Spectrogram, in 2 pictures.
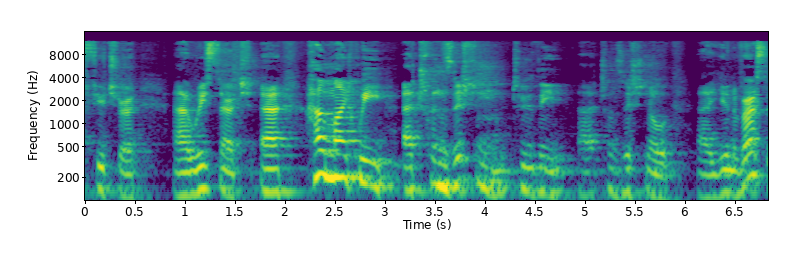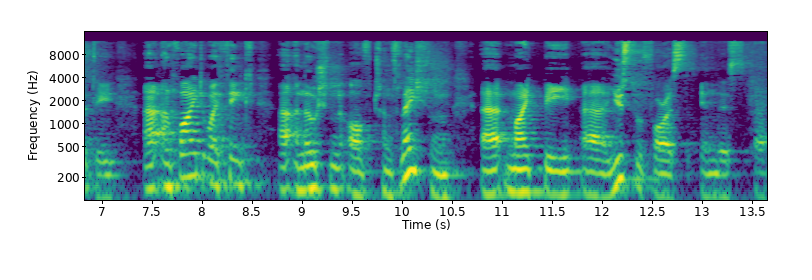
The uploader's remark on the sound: keynote lecture as part of the HI's 2018 Postgraduate Scholars Conference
